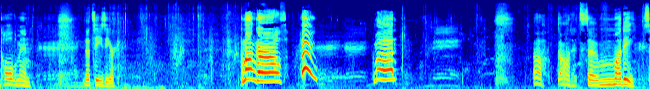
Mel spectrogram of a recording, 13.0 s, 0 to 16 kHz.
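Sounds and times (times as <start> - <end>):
woman calling loudly: 4.8 - 6.4, 7.4 - 8.0.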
